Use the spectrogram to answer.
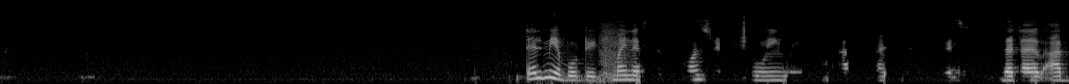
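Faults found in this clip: Other side's voice leaking through: short, faint scraps of a second voice at 0.00–0.09 s, 0.81–0.88 s and 6.99–7.06 s, about 30–35 dB under the talker. Likely cause is residual echo from the far-end loudspeaker that the echo canceller didn't fully subtract from the mic.

Speech suppressed in double talk: the talker's level dips hard at 6.40–7.59 s (down about 35 dB, roughly a second affected), 7.83–9.65 s (about 30 dB, around a second and a half chopped) and 9.98–10.30 s (shallower, about 15 dB). These dips overlap the other side talking. Likely cause is the echo canceller mistaking near-end speech for echo and clamping the whole signal.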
